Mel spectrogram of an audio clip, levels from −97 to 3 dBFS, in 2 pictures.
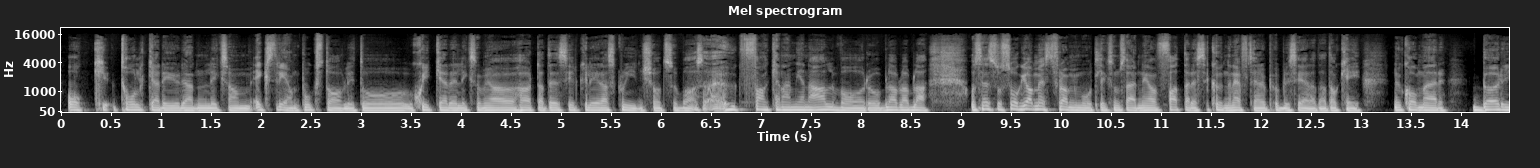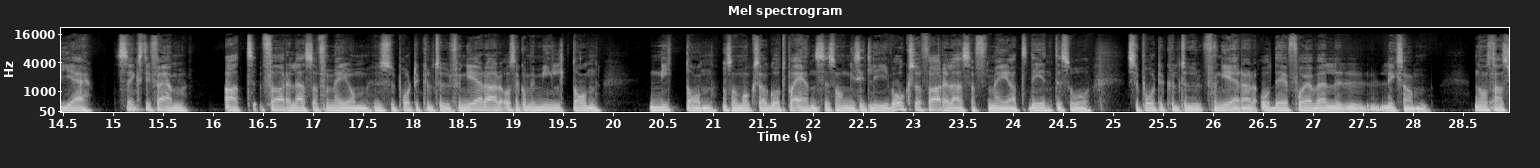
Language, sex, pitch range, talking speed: Swedish, male, 100-120 Hz, 205 wpm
